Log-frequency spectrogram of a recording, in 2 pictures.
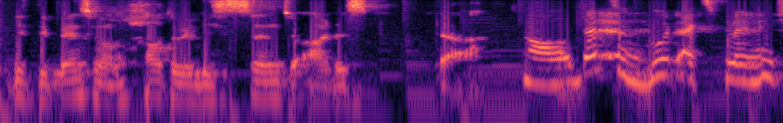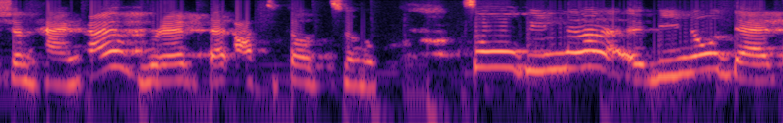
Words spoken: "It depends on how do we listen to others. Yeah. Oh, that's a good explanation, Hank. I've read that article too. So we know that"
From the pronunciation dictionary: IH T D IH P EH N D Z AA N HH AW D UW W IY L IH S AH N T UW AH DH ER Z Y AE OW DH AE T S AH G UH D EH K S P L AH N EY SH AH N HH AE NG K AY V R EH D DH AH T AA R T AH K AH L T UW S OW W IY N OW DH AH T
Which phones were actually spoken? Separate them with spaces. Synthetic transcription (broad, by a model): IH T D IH P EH N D S AA N HH AW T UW W IY L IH S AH N T UW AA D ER S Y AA OW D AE T S AH G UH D EH K S P L AH N EY SH AH N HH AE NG AY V R EH D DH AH T AA T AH K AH L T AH S OW W IY N OW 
